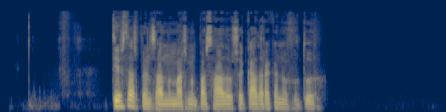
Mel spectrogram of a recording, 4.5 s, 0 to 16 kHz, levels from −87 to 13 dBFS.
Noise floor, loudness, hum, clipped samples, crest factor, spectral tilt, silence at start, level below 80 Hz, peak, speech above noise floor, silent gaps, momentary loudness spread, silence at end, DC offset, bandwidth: -83 dBFS; -18 LUFS; none; under 0.1%; 20 dB; -5.5 dB/octave; 1.15 s; -52 dBFS; 0 dBFS; 66 dB; none; 10 LU; 1.25 s; under 0.1%; 11.5 kHz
